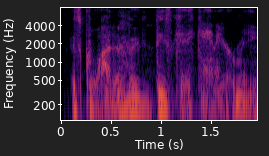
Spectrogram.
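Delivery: very quiet, hushed whisper under the breath. Acting out someone whispering on a call, thinking the kids can't hear: acting out whispering. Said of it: "I'm just whispering".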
